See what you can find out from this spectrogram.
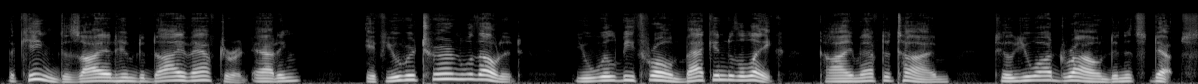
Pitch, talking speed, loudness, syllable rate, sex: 165 Hz, 160 wpm, -16 LUFS, 4.3 syllables/s, male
